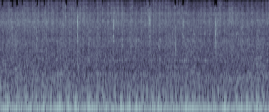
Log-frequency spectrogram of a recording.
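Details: Newly acquired Willys flat fender Jeep idling: heavy, steady low drone with faint, scattered light taps on top; a weird noise whose source is still being traced.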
